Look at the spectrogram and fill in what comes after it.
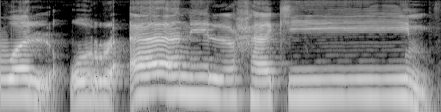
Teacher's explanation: ওয়াও ঈদগামে গুন্না হয়, ওই জন্য গুন্নাও করলাম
